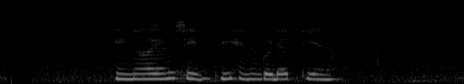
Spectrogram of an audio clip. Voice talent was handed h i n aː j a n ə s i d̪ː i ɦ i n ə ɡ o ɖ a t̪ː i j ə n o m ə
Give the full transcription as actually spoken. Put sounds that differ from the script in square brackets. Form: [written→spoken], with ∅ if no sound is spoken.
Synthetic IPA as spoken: h i n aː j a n ə s i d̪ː i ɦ [i→e] n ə ɡ o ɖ a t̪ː i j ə n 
